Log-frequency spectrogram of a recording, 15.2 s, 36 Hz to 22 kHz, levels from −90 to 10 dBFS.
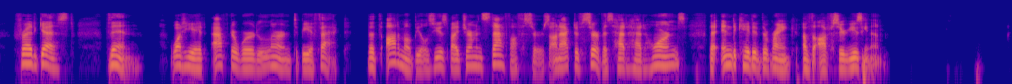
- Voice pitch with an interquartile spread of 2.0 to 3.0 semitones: No, average, 3.8 semitones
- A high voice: No, low, 135 Hz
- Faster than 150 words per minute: No, slow, 135 wpm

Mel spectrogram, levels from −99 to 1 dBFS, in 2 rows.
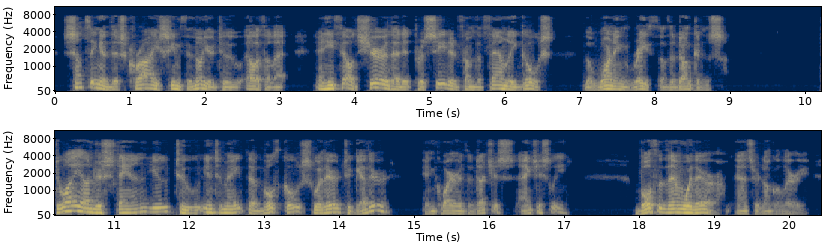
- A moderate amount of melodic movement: No, wide, 6.1 semitones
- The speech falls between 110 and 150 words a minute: Yes, average, 145 wpm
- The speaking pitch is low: Yes, low, 115 Hz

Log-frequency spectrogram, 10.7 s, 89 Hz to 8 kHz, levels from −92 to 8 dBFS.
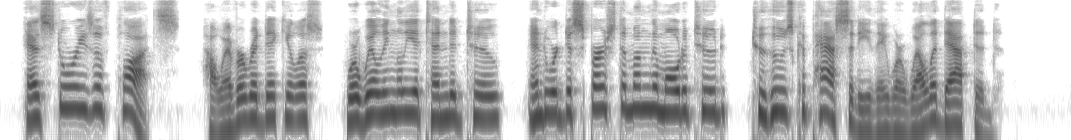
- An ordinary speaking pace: No, slow, 130 wpm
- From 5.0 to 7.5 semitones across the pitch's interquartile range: No, average, 4.4 semitones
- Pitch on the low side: No, high, 190 Hz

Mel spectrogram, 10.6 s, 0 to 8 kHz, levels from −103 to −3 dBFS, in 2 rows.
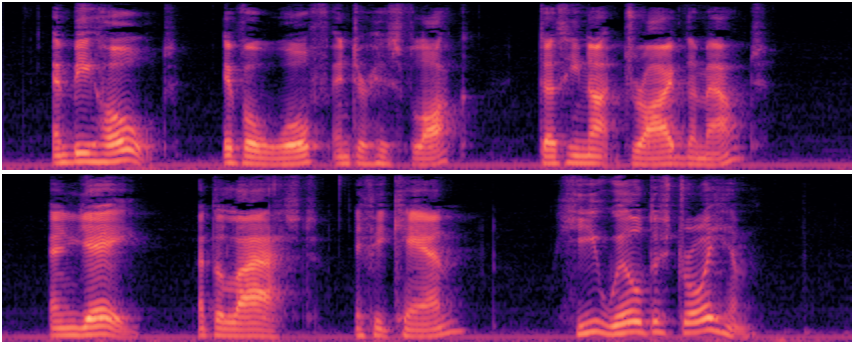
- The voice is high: No, low, 120 Hz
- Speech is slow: No, average, 145 wpm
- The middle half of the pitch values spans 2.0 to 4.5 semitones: No, average, 4.9 semitones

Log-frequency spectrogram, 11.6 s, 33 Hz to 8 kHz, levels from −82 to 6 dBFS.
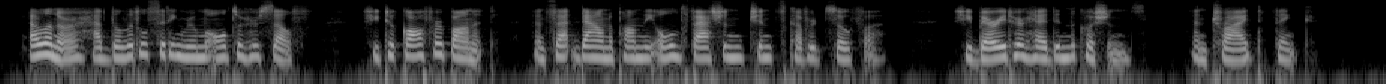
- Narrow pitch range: Yes, narrow, 2.2 semitones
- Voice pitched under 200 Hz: Yes, high, 190 Hz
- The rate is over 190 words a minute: No, average, 185 wpm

